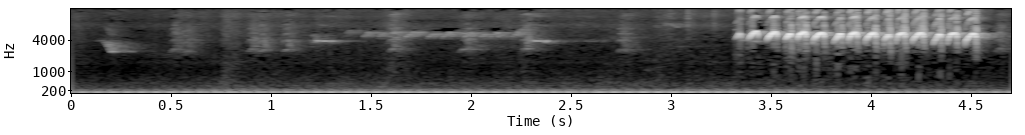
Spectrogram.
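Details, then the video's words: Male scarlet minivet giving its 'teriakan' (shrill cry): a few faint, thin high notes early on, then a quick run of bright, high chirps repeated rapidly for the last second, over a steady loud low hum throughout. "'Teriakan' Burung Mantenan Jantan"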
